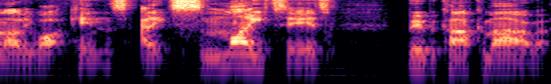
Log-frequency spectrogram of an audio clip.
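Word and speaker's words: Boubacar Kamara: Watkins and it smited bubacar Kamara not bubak kamaro where did that come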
